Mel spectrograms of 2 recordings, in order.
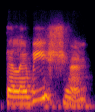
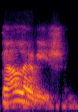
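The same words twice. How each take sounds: First: "television" stressed on the third syllable. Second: "television" stressed on the first syllable; stress on TEL. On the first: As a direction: say "television" as tele-VI-sion. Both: Shown as a demonstration. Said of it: "where to put the stress".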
